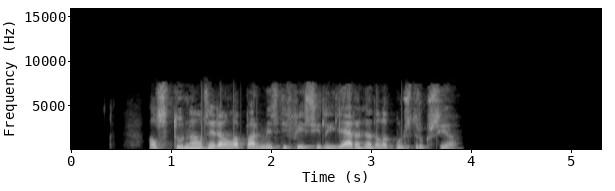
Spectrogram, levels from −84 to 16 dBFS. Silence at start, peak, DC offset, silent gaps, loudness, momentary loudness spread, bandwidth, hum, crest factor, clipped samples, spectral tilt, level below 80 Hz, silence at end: 0.8 s; -2 dBFS; under 0.1%; none; -20 LUFS; 9 LU; 8 kHz; none; 20 dB; under 0.1%; -4.5 dB/octave; -54 dBFS; 1.45 s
